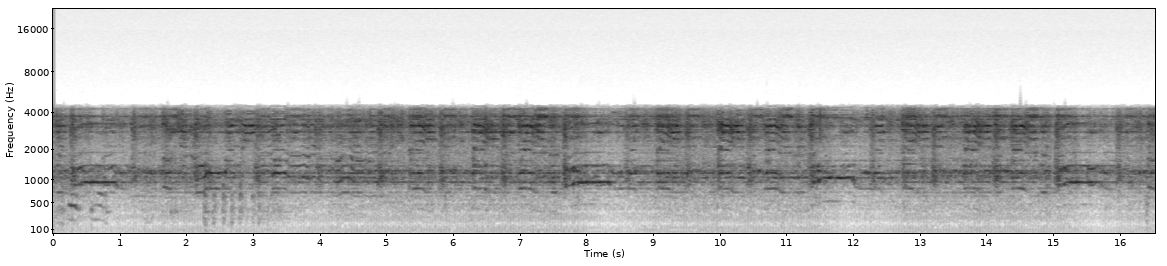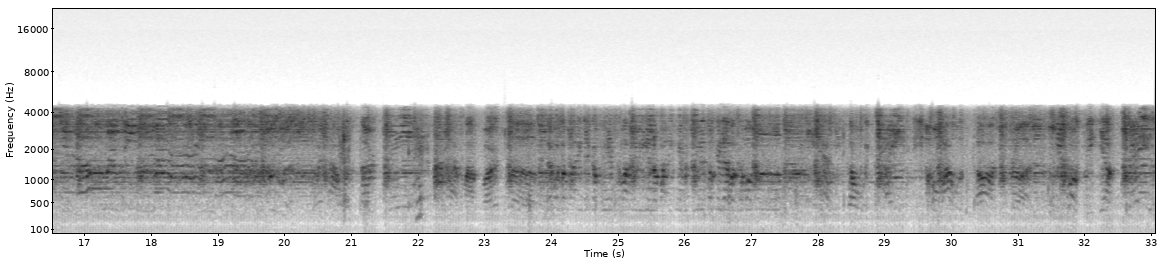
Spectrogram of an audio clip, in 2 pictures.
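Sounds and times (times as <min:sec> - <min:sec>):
pop song with vocals: 0:00.0 - 0:33.0
man singing along: 0:20.6 - 0:33.0.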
